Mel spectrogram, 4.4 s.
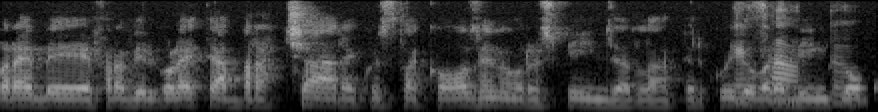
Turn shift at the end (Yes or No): No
